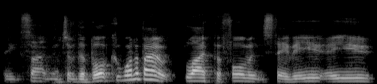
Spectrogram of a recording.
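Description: A man hosting a casual interview, speaking in an appreciative, halting way. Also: fairly high pitch, animated. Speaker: podcast host, interviewer.

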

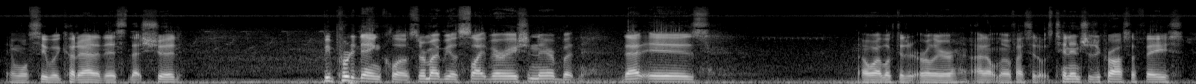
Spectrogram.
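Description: A middle-aged man talks in a folksy, casual way, as if thinking out loud. His voice sits at an ordinary male pitch. He is recorded on a camera mic outdoors, with clear ambient and vehicle noise around him. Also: steady tone, normal speed. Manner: folksy, informal, thinking aloud. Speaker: sawmill operator and vlogger. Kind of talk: casual chat narrating hands-on woodworking. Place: outdoors at an open-sided sawmill shed and yard.

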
